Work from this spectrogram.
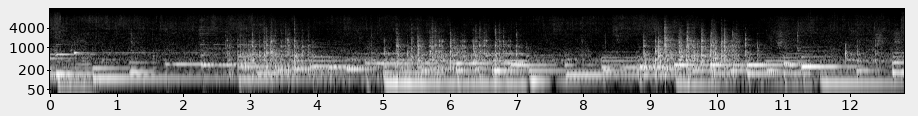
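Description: Green and yellow capsicum, celery and tomato sautéing in a pan, a continuous crackling sizzle with stirring scrapes, under steady background music.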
